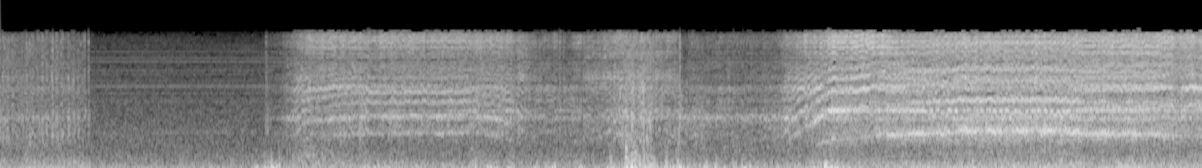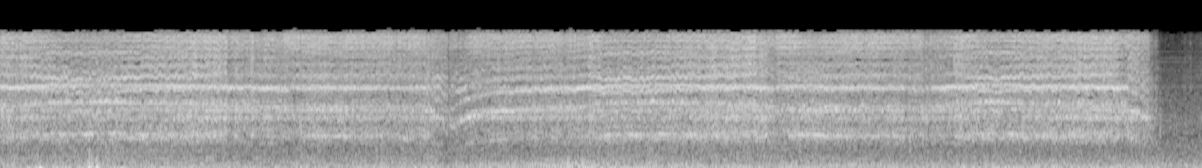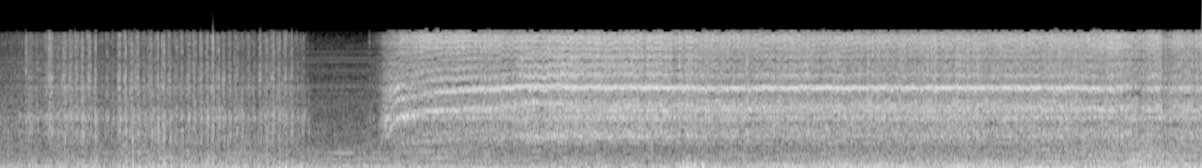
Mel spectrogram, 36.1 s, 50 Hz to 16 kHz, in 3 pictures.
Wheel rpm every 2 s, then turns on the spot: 20, 50, 90, 60, 170, 200, 200, 200, 180, 200, 200, 150, 30, 40, 170, 200, 200, 200.
0-2 24-28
